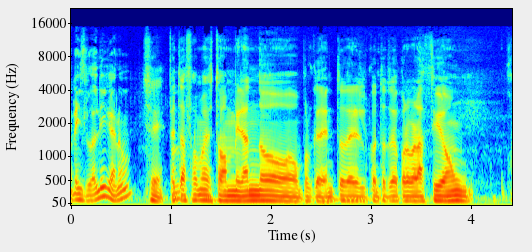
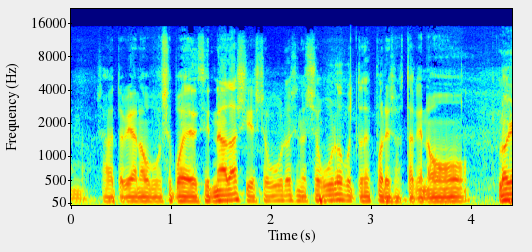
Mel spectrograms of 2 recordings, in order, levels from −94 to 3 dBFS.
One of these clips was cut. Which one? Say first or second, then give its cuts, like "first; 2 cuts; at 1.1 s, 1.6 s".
first; 1 cut; at 1.0 s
